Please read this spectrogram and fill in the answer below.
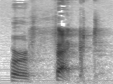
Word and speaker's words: perfect: go pick off perfect in Italian they're pronounced the same but English think of perfect the verb not perfect the objective perfecting your work is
